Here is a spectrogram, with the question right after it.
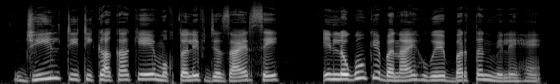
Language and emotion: Urdu, neutral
